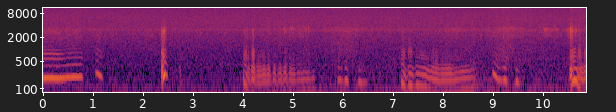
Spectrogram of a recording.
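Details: Sleeping house cat Chataro snores: low, droning, harmonic breaths last about a second each. Several come at irregular gaps, with faint soft clicks and snuffles between them in a quiet room.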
